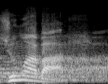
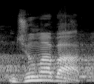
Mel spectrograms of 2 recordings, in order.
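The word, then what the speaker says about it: জুমু'আ: আসলে বলা উচিত জুমাবার। কিবার? জুমাবার। সূরাটার নাম হচ্ছে সূরাতুল জুমা। আমার সাথে সাথে বলেন সূরাতুল জুম সবাই বলেন সূরাতুল জুম অনেকে বলে ফেলে জুমা জুমা আসলে আরবিতে শুদ্ধ উচ্চারণটা হচ্ছে জুমু সূরাতুল জুমু এই সূরাতে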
